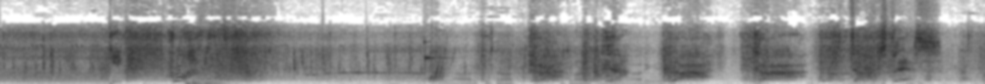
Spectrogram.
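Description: A sword swishes and clashes in quick strikes.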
